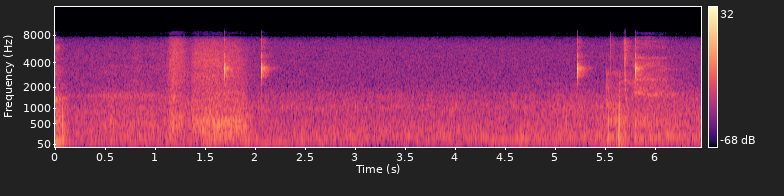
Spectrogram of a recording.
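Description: Inspector Alert Geiger counter clicking at random for single radiation counts at a background-level reading: a couple of short high chirps about two seconds in and a quick cluster of three near the end. About a second in there is a soft breath or sniff.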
